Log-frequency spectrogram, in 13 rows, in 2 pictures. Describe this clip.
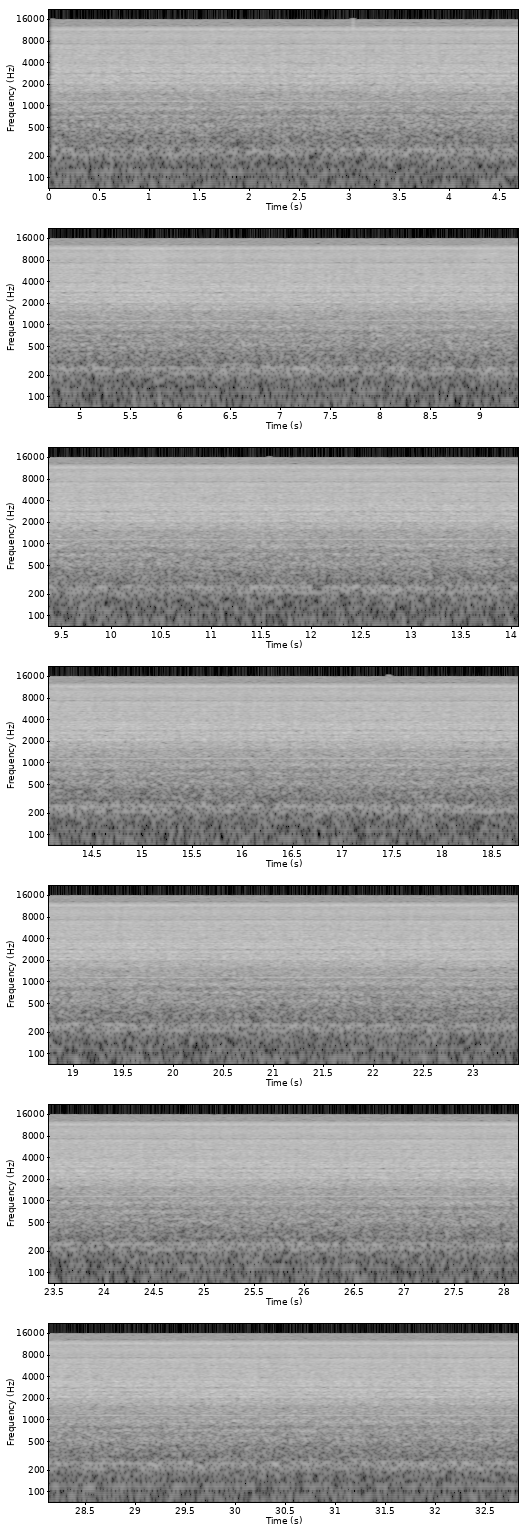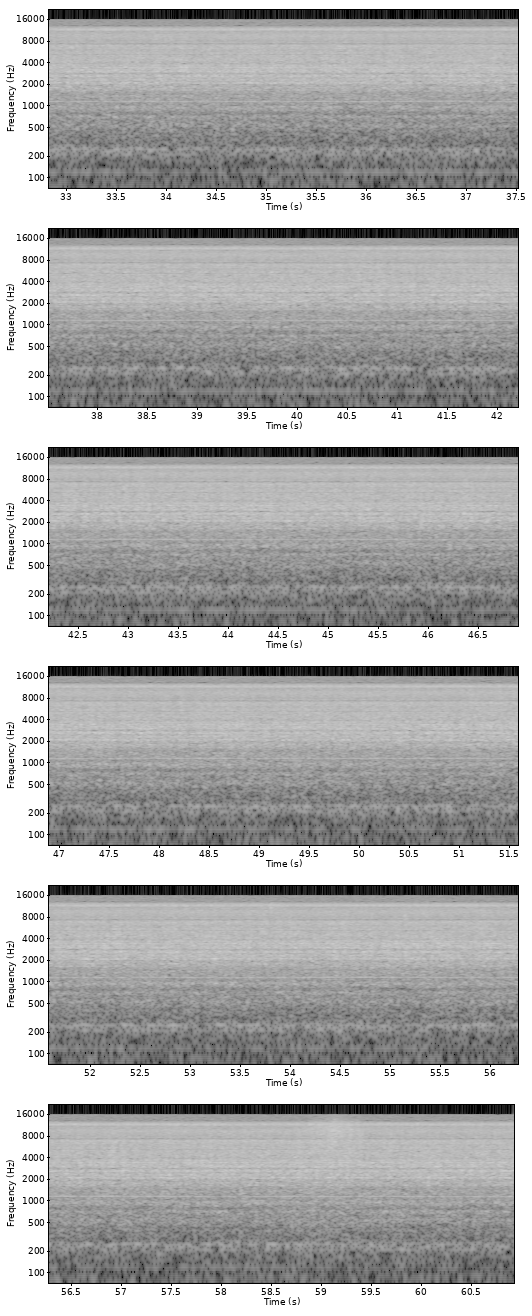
4 3 07 Computer Fan
Between my hot running Pentium 4 3ghz and ATI Radeon video card, my computer gets a tad loud. This recording has the volume upped a bit, but you can get the point. Recorded with my Sony MZ-N707 MD and Sony ECM-MS907 Mic.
